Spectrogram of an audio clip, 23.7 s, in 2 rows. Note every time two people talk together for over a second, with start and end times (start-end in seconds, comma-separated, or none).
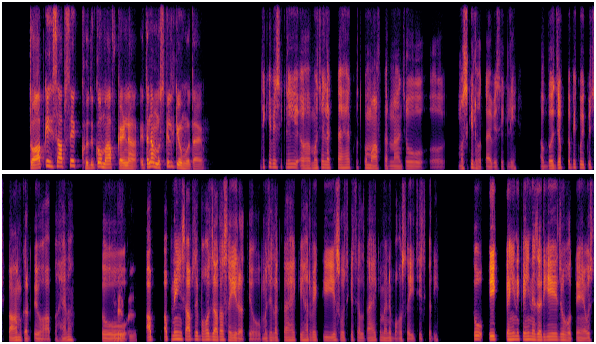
none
